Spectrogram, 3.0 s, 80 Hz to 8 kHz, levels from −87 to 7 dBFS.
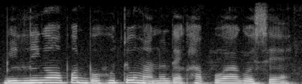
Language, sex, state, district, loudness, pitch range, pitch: Assamese, female, Assam, Sonitpur, -14 LUFS, 195-220 Hz, 200 Hz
